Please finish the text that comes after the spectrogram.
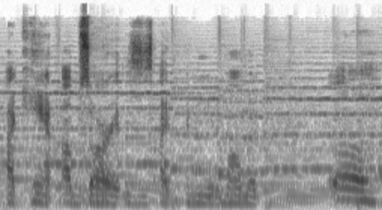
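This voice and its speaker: A woman's voice: low voice, normal speed, gravelly. A woman hosting a let's play, reading a visual novel aloud with casual, flustered asides and often breaking off mid-phrase. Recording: music playing behind the voice. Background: game music.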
